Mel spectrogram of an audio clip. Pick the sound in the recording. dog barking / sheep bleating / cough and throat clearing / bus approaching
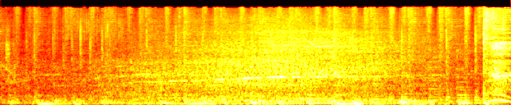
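bus approaching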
